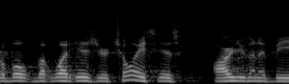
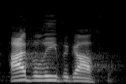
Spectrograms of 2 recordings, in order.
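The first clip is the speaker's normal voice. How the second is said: bold declaration; 3 semitones higher, 10 dB louder than usual. Acted. Preacher voicing Paul's declaration.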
